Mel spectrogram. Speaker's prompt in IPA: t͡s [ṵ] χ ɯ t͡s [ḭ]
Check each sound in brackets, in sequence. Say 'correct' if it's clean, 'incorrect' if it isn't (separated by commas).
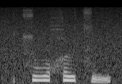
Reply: incorrect, correct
